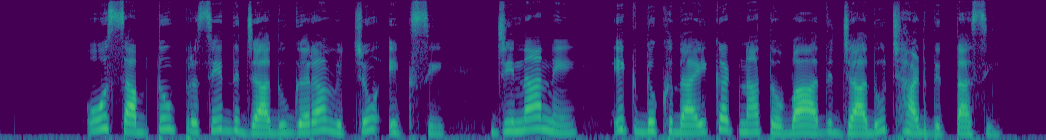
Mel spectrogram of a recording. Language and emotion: Punjabi, neutral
